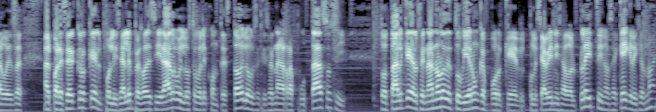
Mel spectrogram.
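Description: A young man with a Mexican accent, co-hosting a casual podcast and telling a story in quick, slangy speech full of filler words. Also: mid-range voice, fairly bright tone. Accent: Mexican Spanish. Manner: slangy, fast, peppers every phrase with filler. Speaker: podcast co-host.

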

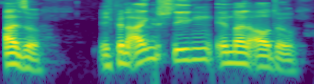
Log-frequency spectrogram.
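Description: A man's voice: mid-range voice, sing-song, brisk, a little mellow. Laughing, rambling podcast man. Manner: laughs often, rambling storytelling. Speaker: podcast co-host. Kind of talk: casual podcast chat.

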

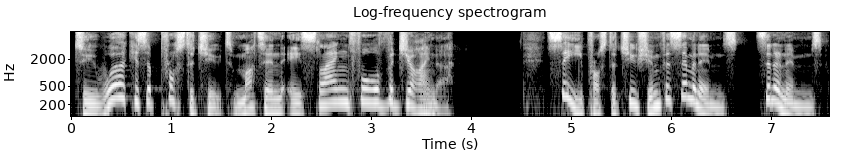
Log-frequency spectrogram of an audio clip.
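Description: Southern English man in his forties, podcast co-host, rambling and sweary, lively up-and-down pitch, close dry sound. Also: a little slow, breathy edge, dry recording. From England. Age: 40s. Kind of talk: casual chat.

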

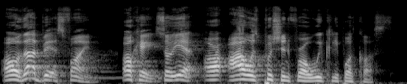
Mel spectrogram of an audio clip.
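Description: A man's voice: high voice, lively intonation, a bit bright. A man, co-hosting a casual podcast among friends and talking over the others, whose mic is clipping and distorted from peaking. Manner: quick, insistent, talks over others. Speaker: podcast co-host.

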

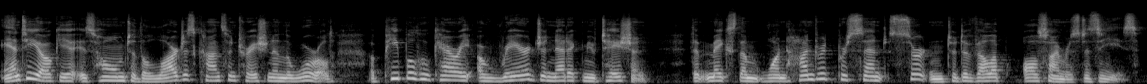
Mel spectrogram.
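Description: A woman correspondent reading a scripted news report in a measured, grave manner. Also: low voice, expressive.

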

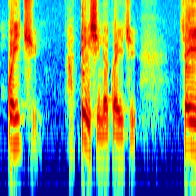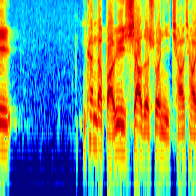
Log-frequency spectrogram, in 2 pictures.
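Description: A man lecturing on a classic novel, musing and reflective, with frequent soft asides. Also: lowish voice. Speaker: literature lecturer.

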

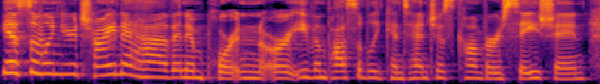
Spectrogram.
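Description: A woman's voice: a little high, brisk. A woman co-hosting a casual podcast with her husband, easygoing and self-deprecating, often laughing. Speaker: podcast co-host.

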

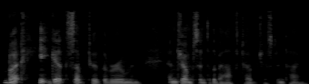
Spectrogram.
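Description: Chatty podcast cohost, husky voice, kinda dull muffled audio, quotes movie lines a lot. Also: medium pitch, fairly even intonation, fairly quick. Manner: chatty, quotes lines from the film, laughs often. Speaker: podcast co-host. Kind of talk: casual film discussion.

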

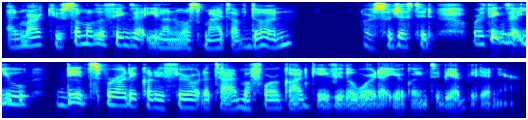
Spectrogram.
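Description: A woman's voice: on the low side, very animated, moderate pace, creaky, mellow, slightly rough. A woman giving a casual spiritual teaching, reflective and searching for her words as she goes. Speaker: faith teacher. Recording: dull lo-fi recording.

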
